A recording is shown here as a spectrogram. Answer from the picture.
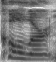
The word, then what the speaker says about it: Kolar: Also, if you just go to DM's Guild and search for Pride Lands or Tom Kohler, then you'll be able to find it. – Tom Kohler is K-O-L-A-R, like polar or solar, but with a K. It's not like the faucet.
